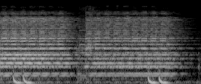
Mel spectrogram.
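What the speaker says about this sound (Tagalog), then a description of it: "Rapid horn." A motorcycle's rapid horn gives two quick pairs of short beeps, a double toot near the start and another near the end, over a steady engine hum.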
